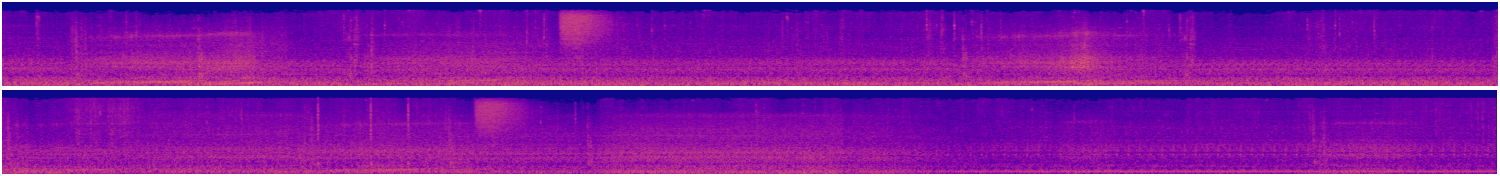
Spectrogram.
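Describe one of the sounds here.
A heavy truck engine rumbles and revs, its pitch rising with each gear.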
